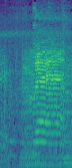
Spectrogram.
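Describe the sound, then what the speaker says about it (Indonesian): A Javanese goat bleats loudly and continuously on a goat farm in Bogor, a drawn-out, wavering cry lasting the whole moment with no talking over it. "Oh, ada ini kambing Jawa nih, guys."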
